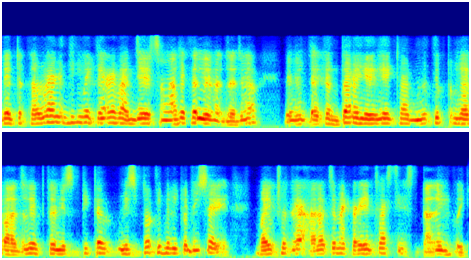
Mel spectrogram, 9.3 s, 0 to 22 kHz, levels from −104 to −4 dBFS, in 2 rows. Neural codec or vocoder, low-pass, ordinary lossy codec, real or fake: codec, 16 kHz, 0.5 kbps, FreqCodec, smaller model; 7.2 kHz; none; fake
